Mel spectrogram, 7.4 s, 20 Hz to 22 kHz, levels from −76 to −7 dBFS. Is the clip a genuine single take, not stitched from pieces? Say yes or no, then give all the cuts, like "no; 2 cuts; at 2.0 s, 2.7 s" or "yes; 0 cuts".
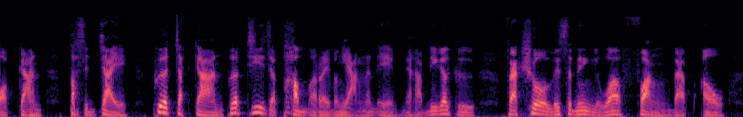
yes; 0 cuts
